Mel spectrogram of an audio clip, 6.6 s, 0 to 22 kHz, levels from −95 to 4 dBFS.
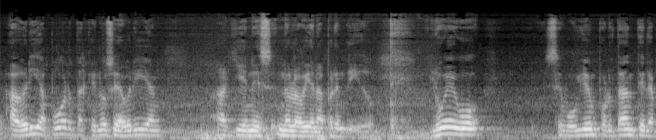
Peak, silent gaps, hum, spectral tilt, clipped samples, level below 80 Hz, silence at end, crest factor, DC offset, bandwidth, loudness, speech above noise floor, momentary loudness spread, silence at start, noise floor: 0 dBFS; none; none; -7 dB/octave; under 0.1%; -30 dBFS; 0 s; 12 dB; under 0.1%; 15 kHz; -14 LUFS; 22 dB; 13 LU; 0 s; -35 dBFS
